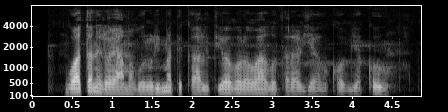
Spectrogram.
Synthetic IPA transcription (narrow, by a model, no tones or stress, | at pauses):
ŋɡwataneɾɔjamaβoɾoɾimatekaɾutiaβɔɾɔwaɣoðaɾaɾiaɣokɔβjakou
